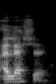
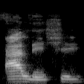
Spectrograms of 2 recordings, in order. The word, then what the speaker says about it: Aléshé: say your son incorrectly i want to say it quick uh a lesson that's it so you've got to make sure you get the high things those dashes on the top oh yeah well if i say it properly alicia so my family uh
